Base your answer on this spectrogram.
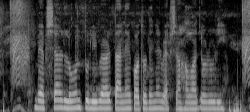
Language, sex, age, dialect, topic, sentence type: Bengali, female, 18-24, Rajbangshi, banking, question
